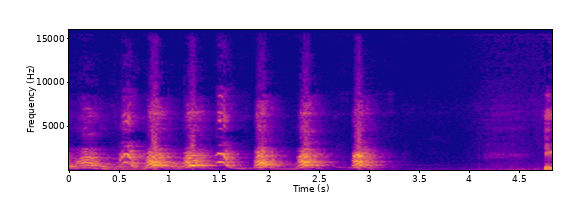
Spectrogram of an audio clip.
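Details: Two German Shepherds howling at tornado sirens during the weekly test: a quick series of about seven wavering, rising-and-falling howls, each roughly half a second long, over three seconds, followed by quiet with a faint low hum and a new sound at the end.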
